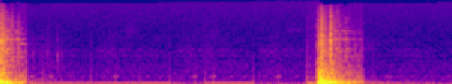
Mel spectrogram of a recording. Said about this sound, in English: He reached out slowly with a curled fist and banged on the door just like the zombies in Night of the Living Dead.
